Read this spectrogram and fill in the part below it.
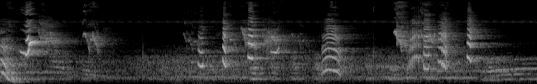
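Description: A pet peacock lets out a series of sharp, shrill squawks and squeaky calls, close by and fairly quiet, in irregular bursts separated by short pauses.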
